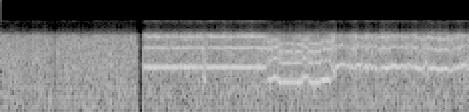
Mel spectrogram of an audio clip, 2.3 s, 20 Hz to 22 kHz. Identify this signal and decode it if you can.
SSTV (slow-scan television), PD 290.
